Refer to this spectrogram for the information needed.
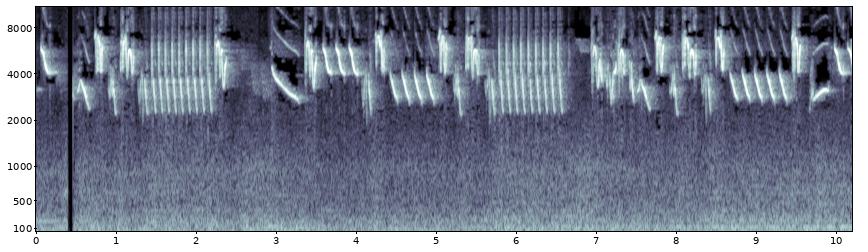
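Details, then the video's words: Imported African yellow-fronted canary in full rolling song, long and fast: dense high buzzy trills alternating with runs of quick descending whistles, nearly continuous with two short pauses. "AUDIO MASTER BURUNG MOZAMBIK FULL NGEROL PANJANG DAN SPEED RAPAT"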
